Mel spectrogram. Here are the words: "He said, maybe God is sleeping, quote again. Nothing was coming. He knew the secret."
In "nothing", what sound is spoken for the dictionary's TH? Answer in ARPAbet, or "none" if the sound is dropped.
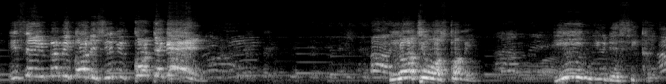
T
